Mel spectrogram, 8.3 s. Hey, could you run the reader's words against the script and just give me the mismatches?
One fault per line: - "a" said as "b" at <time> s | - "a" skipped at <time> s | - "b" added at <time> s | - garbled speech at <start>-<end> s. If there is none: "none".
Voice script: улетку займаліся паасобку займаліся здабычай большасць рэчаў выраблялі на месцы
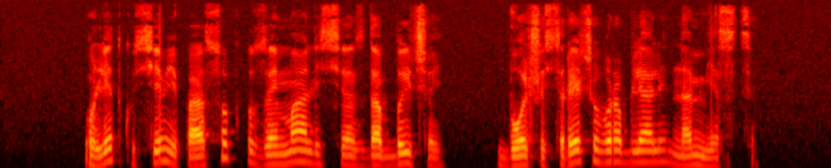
- "займаліся" said as "сем'і" at 1.5 s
